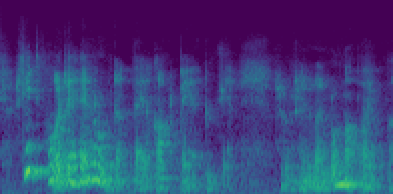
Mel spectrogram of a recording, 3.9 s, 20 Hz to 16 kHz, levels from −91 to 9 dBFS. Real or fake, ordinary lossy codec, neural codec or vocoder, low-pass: fake; none; codec, 44.1 kHz, 7.8 kbps, DAC; 14.4 kHz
